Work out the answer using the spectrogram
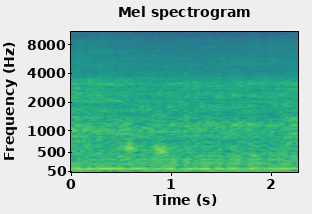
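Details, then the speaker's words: Turbo Yamaha motorcycle running for the first time in about 40 years, warming up: deep, steady thrum at idle with an even beat and no knocking or rattles; normal idle. "Ooh, yeah. >> Sounds good. Yo, you guys crushed it. Let's not run it out of gas again."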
